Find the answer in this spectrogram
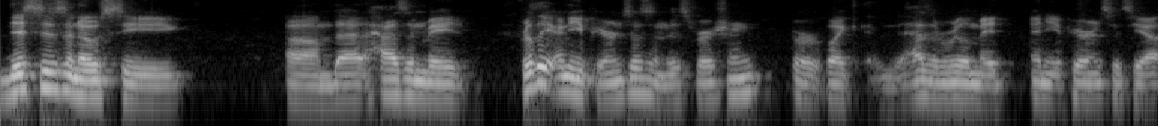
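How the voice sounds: Over a quiet background, a natural reading voice with pitch that varies in an ordinary way.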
